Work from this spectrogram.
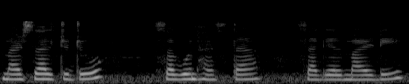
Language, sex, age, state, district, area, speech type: Santali, female, 18-30, West Bengal, Uttar Dinajpur, rural, spontaneous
